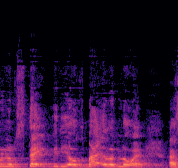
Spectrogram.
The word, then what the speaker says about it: Illinois: Number 1, nobody from Illinois pronounces Illinois, Illinois. There is an entire letter at the end of the state's name.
